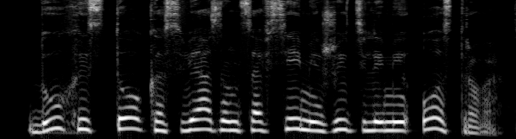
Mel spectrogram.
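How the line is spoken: Plain. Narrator (Russian): сказал Шин

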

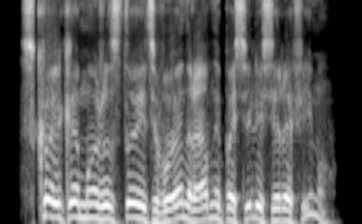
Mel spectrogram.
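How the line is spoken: Loud laughter. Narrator (Russian): Расхохотался Метатрон

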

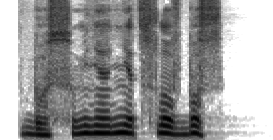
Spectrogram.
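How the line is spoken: Breathless, agitated, forced out. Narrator (Russian): выдавила Энни, задыхаясь от волнения

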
